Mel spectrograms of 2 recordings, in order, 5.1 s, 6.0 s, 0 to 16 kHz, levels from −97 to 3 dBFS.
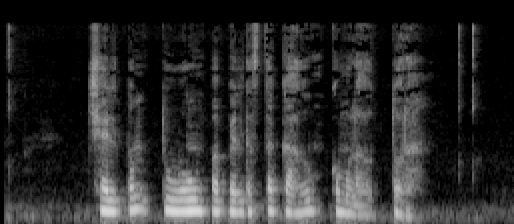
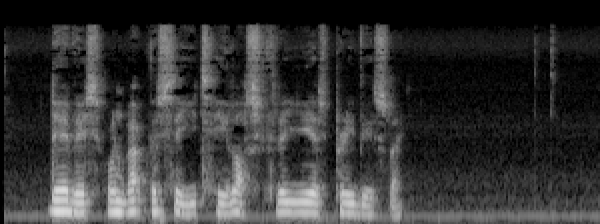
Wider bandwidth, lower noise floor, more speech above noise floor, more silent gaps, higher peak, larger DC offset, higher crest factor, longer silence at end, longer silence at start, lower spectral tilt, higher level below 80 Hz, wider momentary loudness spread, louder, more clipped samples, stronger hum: about the same, 11.5 kHz vs 11.5 kHz; first, -61 dBFS vs -55 dBFS; first, 39 dB vs 34 dB; neither; second, -8 dBFS vs -4 dBFS; neither; about the same, 16 dB vs 20 dB; second, 0.95 s vs 2 s; first, 0.9 s vs 0.5 s; about the same, -7 dB/octave vs -6 dB/octave; about the same, -52 dBFS vs -54 dBFS; first, 25 LU vs 11 LU; about the same, -24 LUFS vs -22 LUFS; neither; neither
